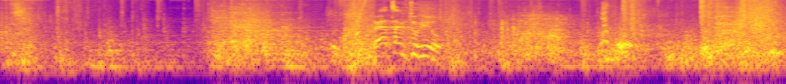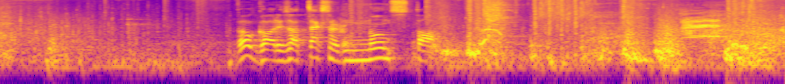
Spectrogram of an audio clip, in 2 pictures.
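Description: A sword swishes and clangs in quick strikes.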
